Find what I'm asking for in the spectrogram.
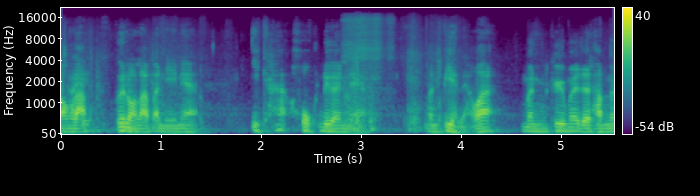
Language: Thai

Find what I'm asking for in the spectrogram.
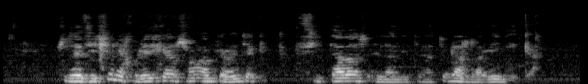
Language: Spanish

